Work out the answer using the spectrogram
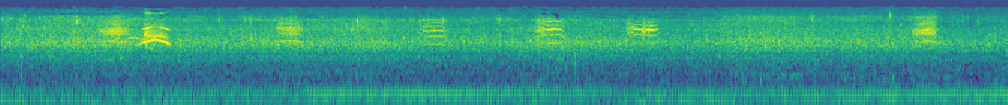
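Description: Small birds giving short, high chirps every second or two, the clearest an arched note about a second and a half in, over a steady low rumble.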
